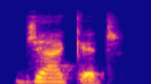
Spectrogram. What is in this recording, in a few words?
"jacket", Indian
